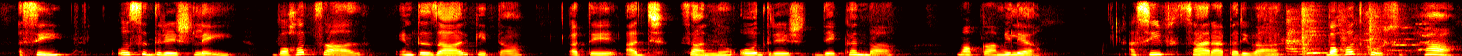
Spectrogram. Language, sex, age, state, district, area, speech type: Punjabi, female, 30-45, Punjab, Jalandhar, urban, spontaneous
